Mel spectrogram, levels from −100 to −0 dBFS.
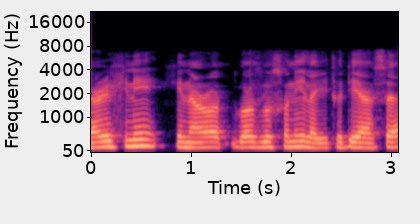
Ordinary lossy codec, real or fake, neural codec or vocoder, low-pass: none; real; none; 7.2 kHz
